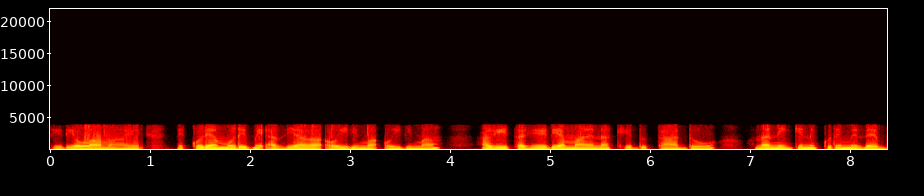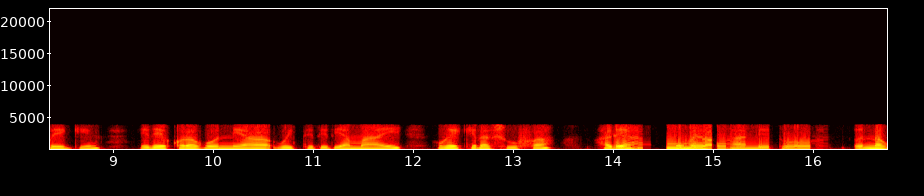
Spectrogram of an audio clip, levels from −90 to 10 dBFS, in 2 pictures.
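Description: Throughout, the speech carries G.726 ADPCM coding at 24 kbit/s. A harsh, rasping hiss tracks its level. Nothing above 3.9 kHz passes.

From 0.34 to 1.04 s and 13.99 to 16.14 s, there is robotic sound from repeated short buffers: a rigid 133 Hz metallic buzz. That fits a 7.5 ms block, likely replayed while most real audio is skipped.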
